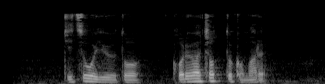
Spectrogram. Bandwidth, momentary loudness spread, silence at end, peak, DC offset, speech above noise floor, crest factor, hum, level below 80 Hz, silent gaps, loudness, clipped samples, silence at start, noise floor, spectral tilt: 11.5 kHz; 12 LU; 0.6 s; -12 dBFS; under 0.1%; 31 dB; 18 dB; none; -60 dBFS; none; -29 LUFS; under 0.1%; 0.65 s; -58 dBFS; -5 dB/octave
